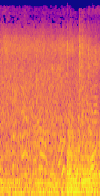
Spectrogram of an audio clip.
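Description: A diver entering the pool water from a diving platform with a splash about one and a half seconds in, in a reverberant indoor pool hall with voices around.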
